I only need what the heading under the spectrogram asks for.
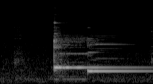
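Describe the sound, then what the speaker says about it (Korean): A home doorbell rings at night with a single clear ding-dong chime, the second tone lingering and slowly fading in a quiet room. "그때 난데없이 초인종이 울리고"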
